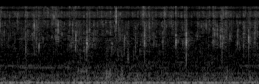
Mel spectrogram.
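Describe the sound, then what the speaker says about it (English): Steady running water rinses a Samsung T7 Shield SSD from all sides to wash off sand, a continuous hissing flow with faint dripping, no voices. "I am washing it from all of the sides so that no sand is there on it."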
